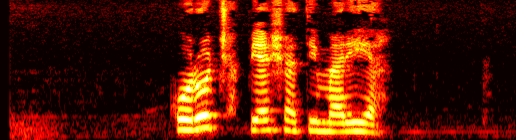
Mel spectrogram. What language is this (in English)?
Western Highland Purepecha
